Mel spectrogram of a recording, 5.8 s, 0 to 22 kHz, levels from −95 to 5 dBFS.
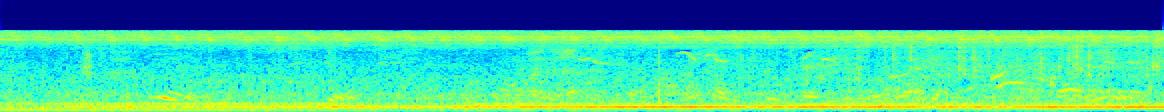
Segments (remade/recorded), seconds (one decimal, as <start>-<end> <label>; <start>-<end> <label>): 0.0-1.1 recorded; 1.1-2.4 remade; 2.4-5.8 recorded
